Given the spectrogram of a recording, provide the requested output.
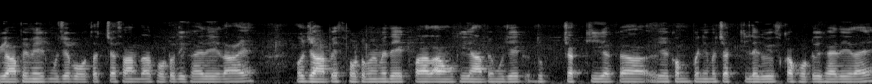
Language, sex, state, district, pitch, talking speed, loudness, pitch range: Hindi, male, Haryana, Rohtak, 130 Hz, 290 wpm, -21 LUFS, 125-130 Hz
